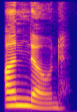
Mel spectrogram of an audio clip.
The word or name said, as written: unknown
